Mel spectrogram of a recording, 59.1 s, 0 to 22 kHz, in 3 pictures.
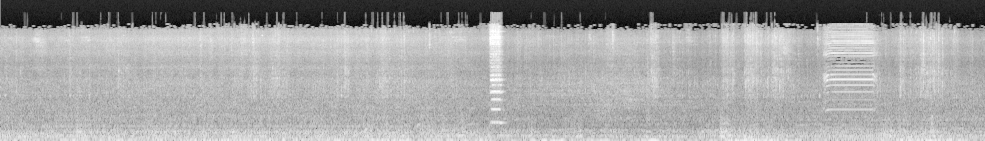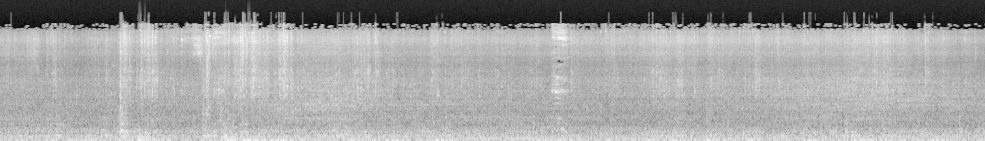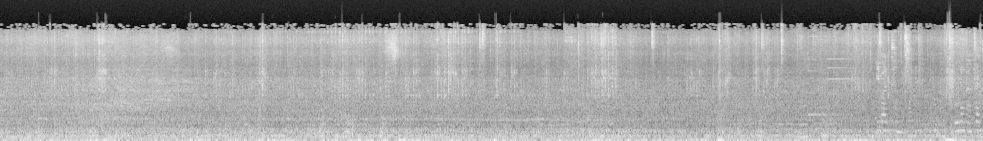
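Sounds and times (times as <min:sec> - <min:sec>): bus engine rumble: 0:00.0 - 0:59.0
higher beep: 0:16.4 - 0:17.6, 0:55.5 - 0:56.6
short beep: 0:16.4 - 0:17.6, 0:55.5 - 0:56.6.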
